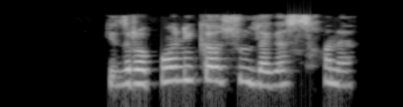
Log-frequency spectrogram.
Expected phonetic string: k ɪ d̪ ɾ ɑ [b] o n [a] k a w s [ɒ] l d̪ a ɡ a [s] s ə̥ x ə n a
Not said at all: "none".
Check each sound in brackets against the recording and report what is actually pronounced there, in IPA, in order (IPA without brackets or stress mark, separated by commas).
p, i, u, s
